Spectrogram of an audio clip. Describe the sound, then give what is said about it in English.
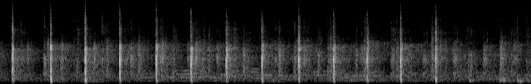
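A church audience claps together in praise of the Lord, in a steady rhythm, sharp unified beats about twice a second over a dense, continuous patter of many hands, with no talking. “Why don't we give the Lord a hand clap of praise right now?”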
